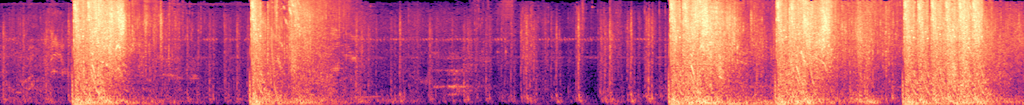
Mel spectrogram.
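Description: A gun fires loud bursts of shots.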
